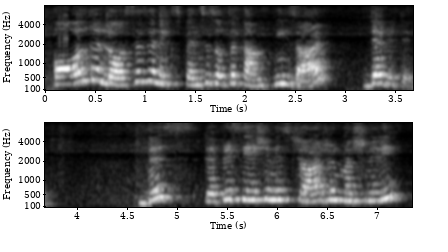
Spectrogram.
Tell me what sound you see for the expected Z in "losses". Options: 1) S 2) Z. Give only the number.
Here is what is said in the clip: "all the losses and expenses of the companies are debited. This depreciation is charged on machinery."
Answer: 2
